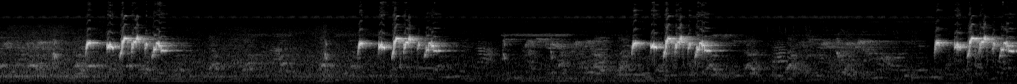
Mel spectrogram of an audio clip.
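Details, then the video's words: Red-whiskered bulbul song played to excite caged birds: four loud warbled phrases of quick slurred whistles, repeated roughly every two and a half to three seconds, with softer chattering in the gaps. "เสียงนกกรงหัวจุก สำหรับต่อ หรือ เปิดให้นกคึก เสียงเพราะๆ"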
